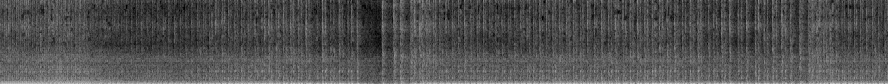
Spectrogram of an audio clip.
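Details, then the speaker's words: Lawn tractor with new self-welded exhaust, unfinished: steady small-engine idle with sharp raspy chuff each firing pulse; exhaust leak at front, not the welds but a loose seal where the pipe enters the manifold. "Got an air leak on the front. Because of the welds or what? No. Because it's not a tight seal going into the manifold."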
